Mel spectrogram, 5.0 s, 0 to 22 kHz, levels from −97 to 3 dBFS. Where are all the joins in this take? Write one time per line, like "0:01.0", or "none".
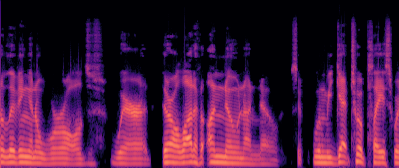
0:01.8
0:03.7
